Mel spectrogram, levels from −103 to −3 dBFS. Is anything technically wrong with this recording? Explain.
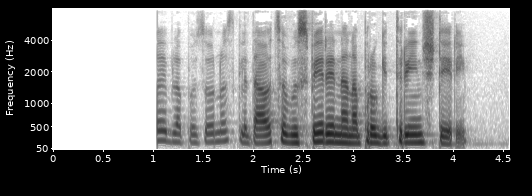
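Yes, there are two faults. The first is a cut-off start: the recording or stream began late, so the clip holds digital silence from 0 to 1.04 s and then jumps straight into the middle of a sound, just before "je bila pozornost". The capture only started once audio was already flowing, so the first sound has no natural onset or fade-in. It arrives abruptly out of dead silence, cut mid-sound rather than beginning cleanly.

The second is automatic gain falling, from 1.93 to 4.16 s, right after "je bila pozornost". The automatic gain control judged the input too loud, or its background noise too strong for the gain it started with, and pulled its gain down, by about 5 dB over those two seconds. Because the whole signal is scaled together, the speech and the room noise behind it sink at the same rate. A talker moving away from the microphone would quiet the voice alone, as happens around 1.5 s and again near 4 s.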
